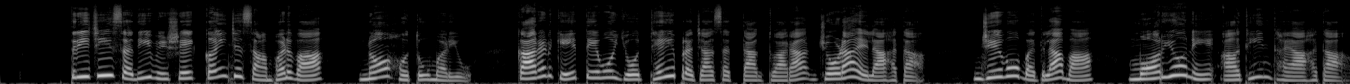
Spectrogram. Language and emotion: Gujarati, neutral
